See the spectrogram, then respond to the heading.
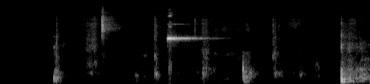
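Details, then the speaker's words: Smoke alarm wired into a home alarm system: single short sharp chirp in a quiet room; keeps chirping even unplugged or with battery removed, owner suspects it needs a new battery. "Or if you take the battery out, it still doesn't want to stop beeping. Maybe we need to add a new battery. How about that?"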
